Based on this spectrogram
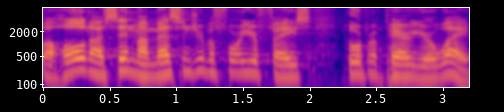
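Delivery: ordinary delivery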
